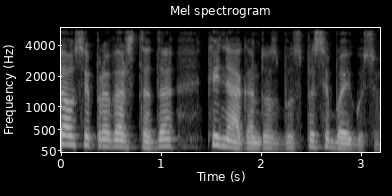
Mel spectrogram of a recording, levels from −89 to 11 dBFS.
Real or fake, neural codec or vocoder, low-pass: real; none; 5.4 kHz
